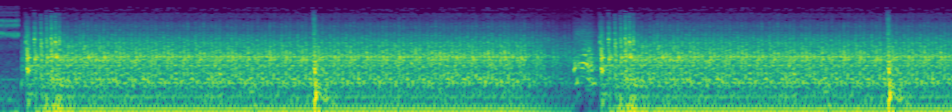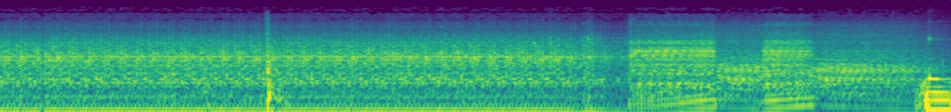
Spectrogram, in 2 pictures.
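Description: Tractor engine idling steadily. It starts abruptly, dips briefly about six seconds in, and changes character near the end, with a few sharp clicks along the way.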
